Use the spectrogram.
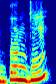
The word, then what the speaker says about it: Bondi: the way the name of this lady has pronounced it was actually Bondi yes there's also a well-known one in Israel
